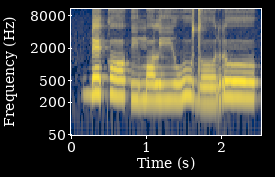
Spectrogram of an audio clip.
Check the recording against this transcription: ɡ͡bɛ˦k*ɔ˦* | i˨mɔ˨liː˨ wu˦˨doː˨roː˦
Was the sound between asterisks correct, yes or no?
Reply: yes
